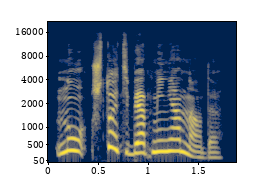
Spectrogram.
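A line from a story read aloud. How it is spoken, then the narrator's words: Blurted question. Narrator (Russian): Аврора выпалив вопрос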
